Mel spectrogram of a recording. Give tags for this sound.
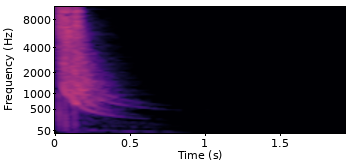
laser fire clip handgun audio

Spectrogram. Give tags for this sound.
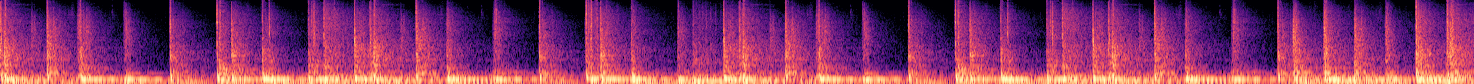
african loop percussion

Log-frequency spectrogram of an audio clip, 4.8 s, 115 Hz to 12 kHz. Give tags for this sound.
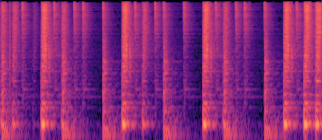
99-bpm beat blues drum-loop funky groovy loop percussion-loop rhythm

